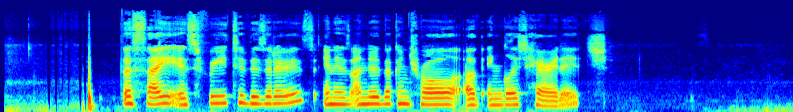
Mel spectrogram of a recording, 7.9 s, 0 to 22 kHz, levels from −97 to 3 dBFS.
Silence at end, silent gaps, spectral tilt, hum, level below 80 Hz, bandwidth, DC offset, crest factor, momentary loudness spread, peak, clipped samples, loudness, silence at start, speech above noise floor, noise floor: 0.1 s; none; -5.5 dB/octave; none; -50 dBFS; 15 kHz; under 0.1%; 18 dB; 7 LU; -2 dBFS; under 0.1%; -19 LUFS; 0.05 s; 51 dB; -69 dBFS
